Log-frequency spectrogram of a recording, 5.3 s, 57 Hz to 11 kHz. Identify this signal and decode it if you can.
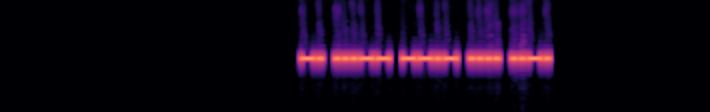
Morse code, heard as a keyed tone, about 38 wpm, 700 Hz. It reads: N3QHF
